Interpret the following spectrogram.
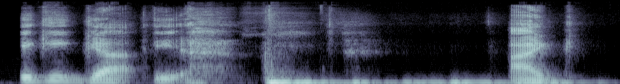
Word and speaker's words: Ikigai: Iga, Iga, Ikiga, I I I this one's hard to pronounce.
